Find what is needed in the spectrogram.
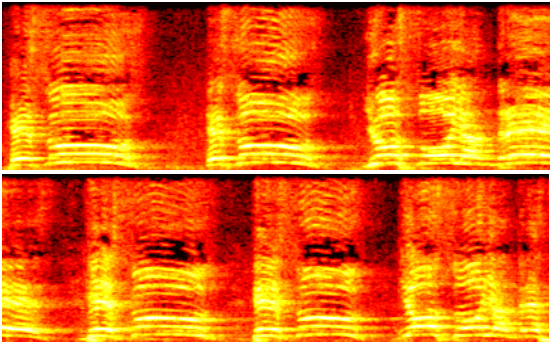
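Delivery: high, drawn-out calls to Jesus; imitated crying out. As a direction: call out as the drunk man at the altar. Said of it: "le gritaba".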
